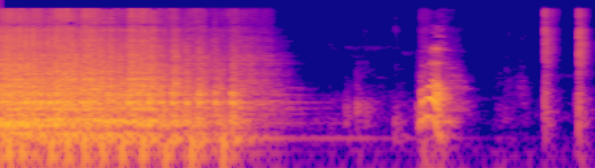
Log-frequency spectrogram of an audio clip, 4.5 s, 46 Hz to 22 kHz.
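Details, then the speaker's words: Westwood ride-on mower with an 18HP Kohler Magnum twin, started after 23 years idle: rough, rattling clatter for about two seconds, then it dies. Owner suspects something catching, possibly a belt still on the bottom pulley. "she actually ran just in the time there was an awful noise coming from it i reckon there was something catching on there"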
